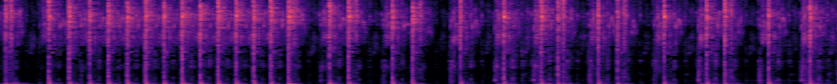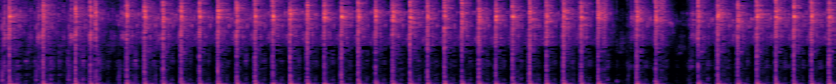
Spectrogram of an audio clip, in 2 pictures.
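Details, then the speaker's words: Engine DIY three-stroke model gas engine (runs without compressing the charge; low speed, high torque), cheapest model offered; quick, crisp, even popping at a steady pace with brief dips; it fires and keeps running properly. "I'll shut it off and you put it at the right spot right here and turn it on and it will fire this stupid thing just runs how cool is that"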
